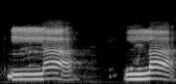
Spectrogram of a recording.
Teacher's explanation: Kalau kita lihat sifatnya, huruf lam ini dia termasuk huruf jahar ya, aliran nafas tertahan. Sebagian besarnya tertahan ya, la, nggak ada hembusan apa dari dalam yang apa hembusan angin yang kedorong.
